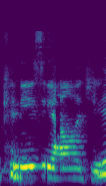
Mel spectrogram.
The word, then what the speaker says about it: kinesiology: Well, I ended up going to a chiropractor, but she does what you talked about and what you do of the applied kinesiology. Is that, did I say it right? – Yeah, it's energy in motion, kinesiology.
